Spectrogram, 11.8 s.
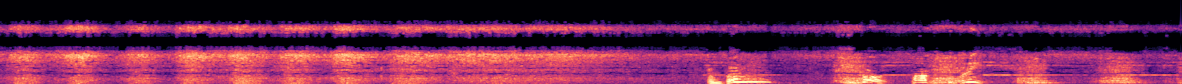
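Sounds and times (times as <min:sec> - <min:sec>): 
steam train hissing to a stop: 0:00.0 - 0:11.8
speech: 0:07.1 - 0:07.8, 0:08.4 - 0:10.5.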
